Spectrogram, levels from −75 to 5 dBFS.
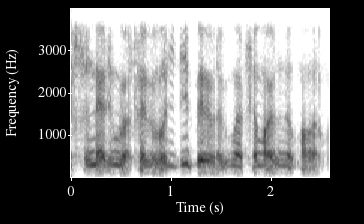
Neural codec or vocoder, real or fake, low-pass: autoencoder, 44.1 kHz, a latent of 192 numbers a frame, MeloTTS; fake; 3.6 kHz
